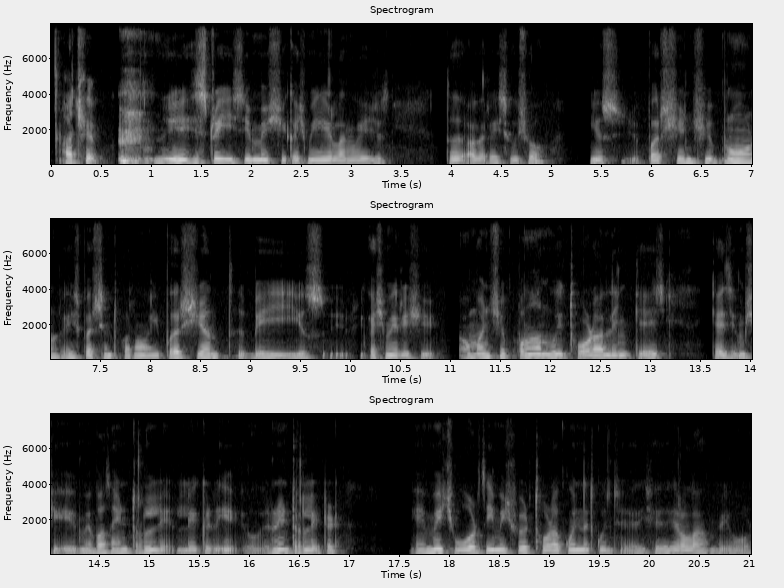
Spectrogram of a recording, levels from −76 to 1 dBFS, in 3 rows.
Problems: none marked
